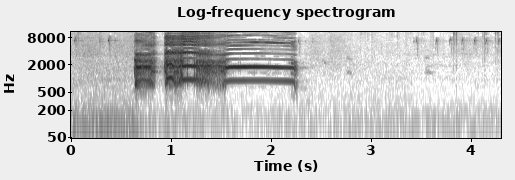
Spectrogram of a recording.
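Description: A rooster crowing once, loud and close, starting a little over half a second in. The crow lasts about a second and a half: a short first note, a brief break, a rougher middle stretch, then a drawn-out final note that cuts off sharply.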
